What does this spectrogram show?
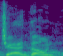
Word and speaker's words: Django: love django the junk django the d is silent damn it django unchained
